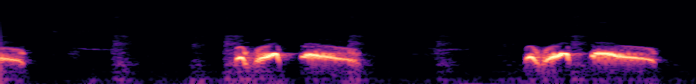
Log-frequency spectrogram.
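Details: Spotted dove calling as a decoy for other doves: two separated phrases, each a quick wavering double note followed by a longer descending coo, with a pause of about two seconds between them.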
